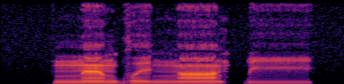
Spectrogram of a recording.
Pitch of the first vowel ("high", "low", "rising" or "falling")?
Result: high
